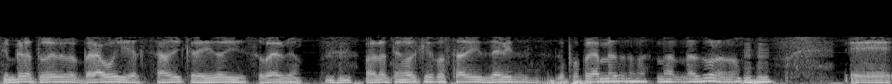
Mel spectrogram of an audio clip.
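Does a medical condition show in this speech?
Yes: Parkinson's disease; onset after returning to Bogotá, stooped hunched posture at times, loss of strength, weakness; neurologist care, walking, running and tennis exercise, felt stronger after two weeks; voice sometimes trembles, sometimes intelligible, sometimes not understood at all.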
